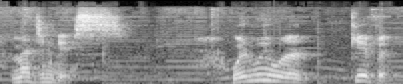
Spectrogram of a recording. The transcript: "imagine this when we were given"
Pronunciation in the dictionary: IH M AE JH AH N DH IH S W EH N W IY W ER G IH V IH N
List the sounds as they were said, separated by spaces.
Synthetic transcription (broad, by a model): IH M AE JH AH N DH IH S W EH N W IY W ER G IH V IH N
